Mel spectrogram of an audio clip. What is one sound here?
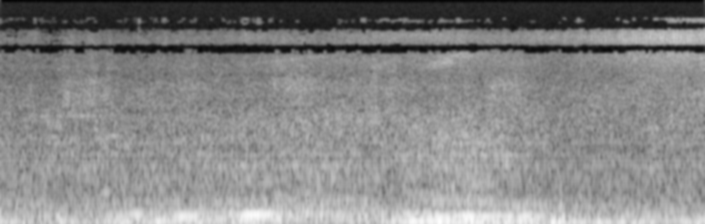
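A car engine passes close by, rising and fading.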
